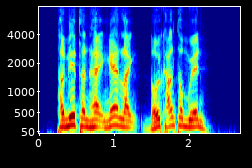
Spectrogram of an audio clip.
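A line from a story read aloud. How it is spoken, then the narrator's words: Angel shouting loudly. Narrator (Vietnamese): Một lục dục thiên sứ từ trong thiên sứ tộc bắn ra hét to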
